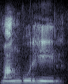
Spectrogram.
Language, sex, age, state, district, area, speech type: Goan Konkani, female, 45-60, Goa, Murmgao, urban, spontaneous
